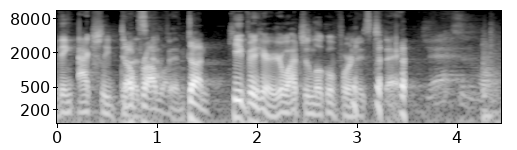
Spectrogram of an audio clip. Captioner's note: laughter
